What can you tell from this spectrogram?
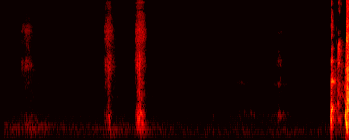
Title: Massive, wet cold sneezes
